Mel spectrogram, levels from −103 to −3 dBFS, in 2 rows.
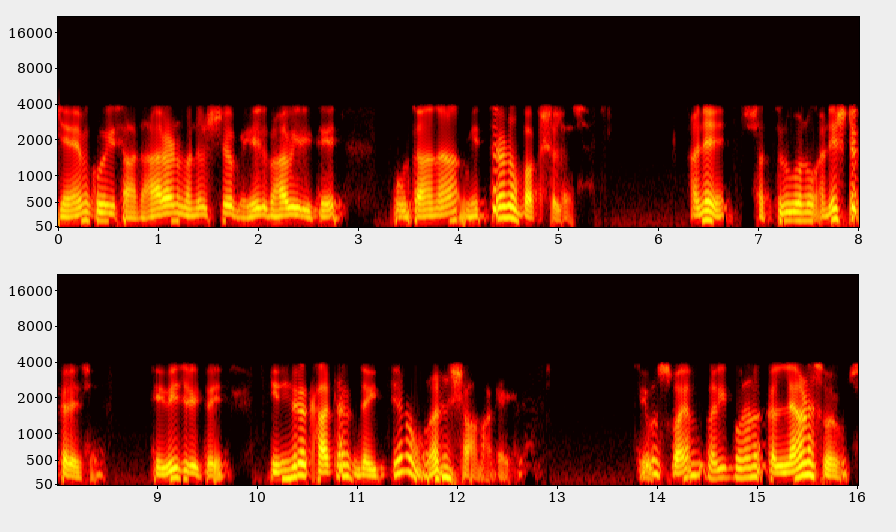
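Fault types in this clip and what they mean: Codec 2 vocoder: speech is resynthesised from sine waves, so it sounds heavily robotic and buzzy rather than smeared like a waveform codec. Nothing is above 3.8 kHz, which fits a 3.2 kbit/s mode.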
